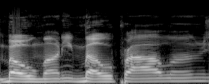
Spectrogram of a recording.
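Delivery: stress thrown hard, exaggerated and overdone. Speaker mocking how some people say a phrase, with exaggerated emphasis. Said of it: "They start throwing an emphasis on it".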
